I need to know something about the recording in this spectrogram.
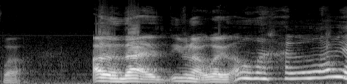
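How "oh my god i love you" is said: very high-pitched mock gushing. Imitating women at work fawning over the accent, gushing. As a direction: imitate an adoring older woman in a high squeal.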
